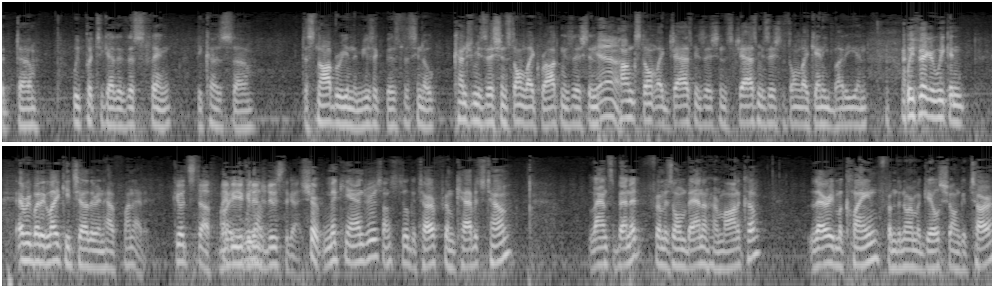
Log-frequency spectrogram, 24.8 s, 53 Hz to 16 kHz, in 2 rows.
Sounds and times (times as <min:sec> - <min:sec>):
Speech: 0:00.0 - 0:18.8, 0:19.7 - 0:24.7
Inside, small room: 0:00.0 - 0:24.7.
